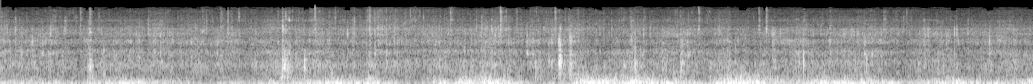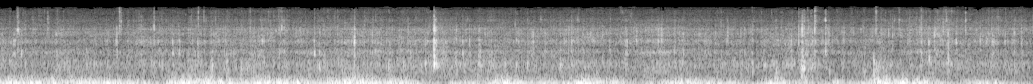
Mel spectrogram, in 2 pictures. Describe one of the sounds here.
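Wind rumbles loudly against the microphone.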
